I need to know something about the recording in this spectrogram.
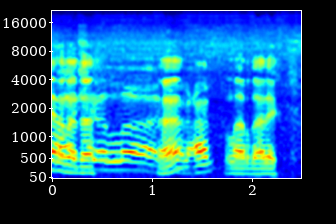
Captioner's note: Arabic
